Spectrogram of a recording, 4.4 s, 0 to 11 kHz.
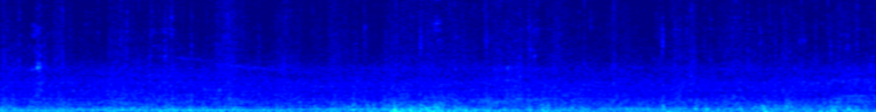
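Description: Rapid hoofbeats of a galloping horse in the video game Battlefield 1 over a steady background din of game noise, fairly close and continuous without pause.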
